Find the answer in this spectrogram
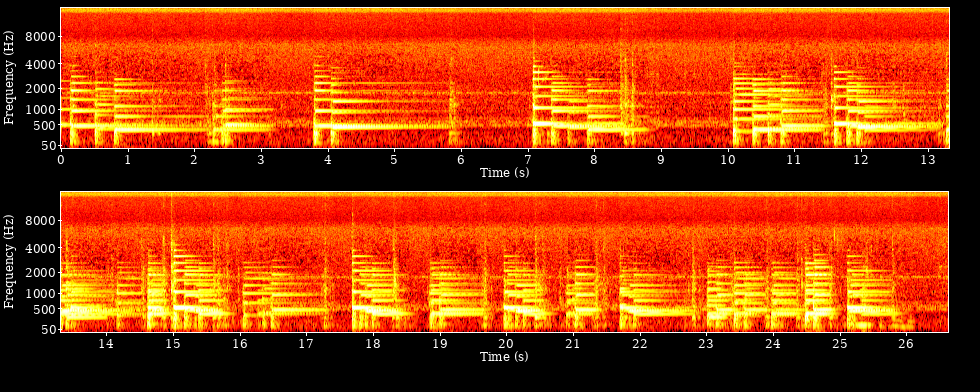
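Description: Digital piano played in short phrases with pauses between them for the first several seconds, then a denser, continuous run of melody and chords from about ten seconds in.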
